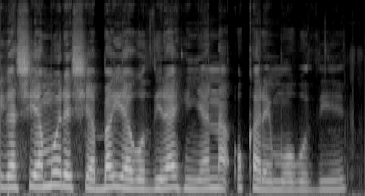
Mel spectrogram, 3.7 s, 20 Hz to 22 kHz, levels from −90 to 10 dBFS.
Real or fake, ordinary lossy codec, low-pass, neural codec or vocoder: real; none; none; none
